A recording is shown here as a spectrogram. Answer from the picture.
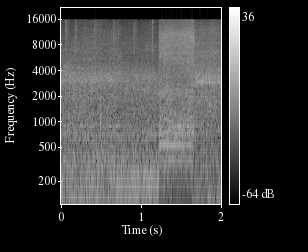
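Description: A motor vehicle running nearby, a steady rumbling road noise, with a brief steady tone about a second and a quarter in.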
